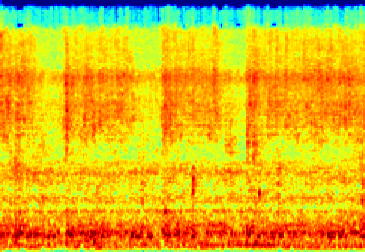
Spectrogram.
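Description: A kitchen faucet runs steadily while shrimp are rinsed under it, a quiet continuous stream of water with small splashy variations.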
